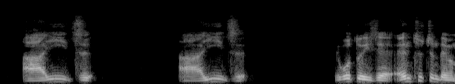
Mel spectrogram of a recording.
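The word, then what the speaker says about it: 合図: 수신호 하든 눈짓으로 신호하는 그 신호를 말한 단어입니다 발음은 아이즈 아이즈 이것도 이제 엔초쯤 되면 많이 나옵니다 아이즈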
